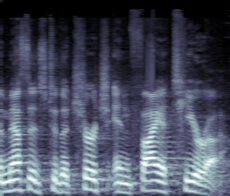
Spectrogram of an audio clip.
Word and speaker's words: Thyatira: I think that's how you say that. I've, lis- I've, listened to a bunch of pastors say it, they all say it different ways. The official pronunciation on YouTube is Thyatira.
